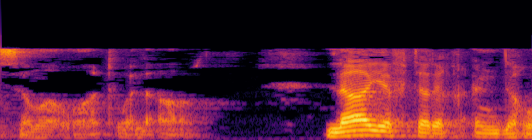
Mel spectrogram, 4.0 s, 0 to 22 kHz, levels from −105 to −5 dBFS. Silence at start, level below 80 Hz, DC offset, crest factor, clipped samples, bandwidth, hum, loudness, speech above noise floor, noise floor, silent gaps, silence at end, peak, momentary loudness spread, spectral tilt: 0 s; -56 dBFS; under 0.1%; 20 dB; under 0.1%; 5.4 kHz; none; -20 LUFS; 40 dB; -62 dBFS; none; 0 s; -2 dBFS; 22 LU; -9.5 dB/octave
